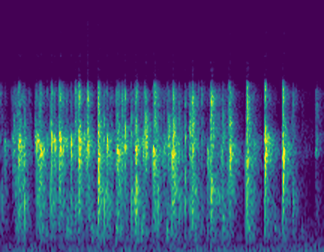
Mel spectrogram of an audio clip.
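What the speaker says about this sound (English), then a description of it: "You don't have to clap in between each one." An audience claps steadily and fairly loudly at a poetry reading, a dense even patter of many hands that continues without voices.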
